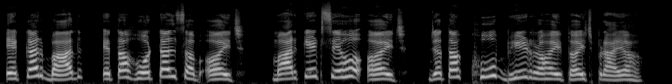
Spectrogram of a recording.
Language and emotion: Maithili, neutral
